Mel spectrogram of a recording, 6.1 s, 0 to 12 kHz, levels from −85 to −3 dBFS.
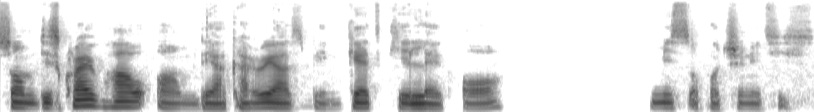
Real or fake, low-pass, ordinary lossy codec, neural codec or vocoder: fake; 10.8 kHz; none; vocoder, 44.1 kHz, 128 mel bands every 512 samples, BigVGAN v2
